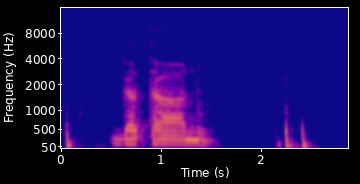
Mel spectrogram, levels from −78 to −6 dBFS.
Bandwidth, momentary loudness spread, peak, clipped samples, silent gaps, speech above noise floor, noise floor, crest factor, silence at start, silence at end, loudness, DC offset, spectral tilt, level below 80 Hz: 10 kHz; 14 LU; -18 dBFS; under 0.1%; none; 47 dB; -80 dBFS; 18 dB; 0.05 s; 0.35 s; -36 LUFS; under 0.1%; -8 dB/octave; -52 dBFS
